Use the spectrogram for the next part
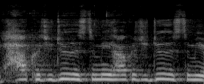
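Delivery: high, pained mock accusation; boyfriend's accusation. Enraged boyfriend grabbing her hair, high mock wail. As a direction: imitate the raging boyfriend pleading in a high voice.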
